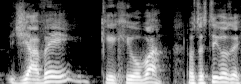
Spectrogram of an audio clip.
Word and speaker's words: Yahvé: pronunciaban sin vocales y como no se escribían las vocales de esta palabra el pueblo no sabía cómo sonaba cuál era su fonética es más probable que haya sido yahvé que Jehová los Testigos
